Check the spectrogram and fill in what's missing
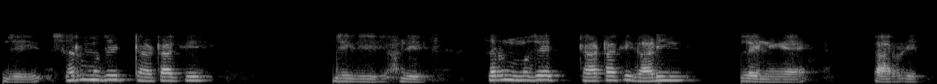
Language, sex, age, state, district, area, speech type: Hindi, male, 60+, Rajasthan, Jaipur, urban, conversation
